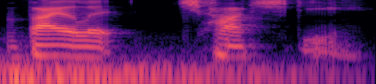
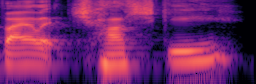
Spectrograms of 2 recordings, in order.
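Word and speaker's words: Violet Chachki: She goes, "It's pronounced Violet Chashki. You had one job."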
